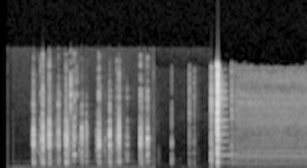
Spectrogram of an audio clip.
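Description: Keyboard-typing sound effect: a fast run of key clicks for about two seconds, then a few scattered clicks and one sharp, louder click near the three-second mark, followed by a faint steady hum.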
